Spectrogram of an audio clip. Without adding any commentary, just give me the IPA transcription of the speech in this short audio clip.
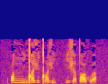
p ɑ nː ḭ ŋ͡ǃ a ʒ ɪ ɡ͡ǃ ɑ ʒ ḭ kː i ʒ a̰ t̪ ɑ χʷ a̰

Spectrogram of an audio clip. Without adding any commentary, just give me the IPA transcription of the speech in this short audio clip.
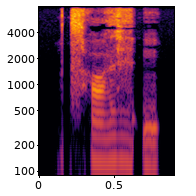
t͡sʰ ɑ̃ ɣ ɛ̤ ʔ ĩ

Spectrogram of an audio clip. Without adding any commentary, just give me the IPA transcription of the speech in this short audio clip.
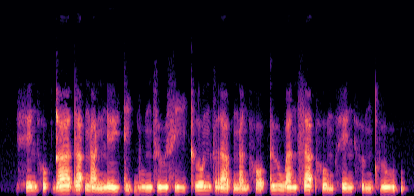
h e˦˥ n h o˨˩ k̚ d aː˥˩ d a˥˩ ʔ ŋ a˩˦ ŋ n eː˦˥ j t i˥˩ ʔ b uː˧ ŋ s ɯː˧ s iː˨˩ kʰ l o˧ n k r aː˨˩ p̚ ŋ a˩˦ n h ɔ˨˩ ʔ t ɯː˥˩ w a˧ n s a˦˥ ʔ h o˩˦ m h e˧ n h ɯ˧ ŋ kʰ l u˥˩ ʔ

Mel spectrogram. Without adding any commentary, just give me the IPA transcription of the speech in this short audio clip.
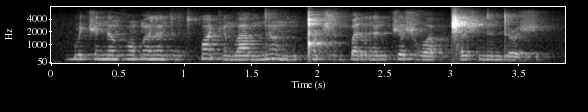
b ə˞ t͡ʃ œ n ə̃ː ɡ ʁʷ ə̃ː ɓ œ̃ l œ̃ dʱ ə t͡s qʷ œ̃ t͡ʃ œ̃ b aː ɡ n d ə̃ː b ə̃ n ǃ ɔ̃ ʃ z ə ɡ ɓ a r œ̃ n t͡ʃ œ ʃ ʁʷ aː b ǁ əː ʃ n d œ̃ n d ə˞ ʃ

